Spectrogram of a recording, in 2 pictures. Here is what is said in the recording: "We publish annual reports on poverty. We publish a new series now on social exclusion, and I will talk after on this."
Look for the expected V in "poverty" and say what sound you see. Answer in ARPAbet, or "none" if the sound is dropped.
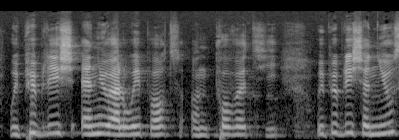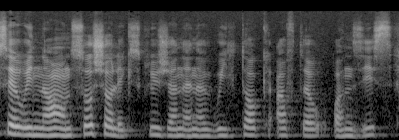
V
